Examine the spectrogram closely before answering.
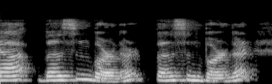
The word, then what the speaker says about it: Bunsen: queimador literalmente e bunsen bunsen em português bunsen tá a gente pronuncia bunsen tá é o sobrenome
